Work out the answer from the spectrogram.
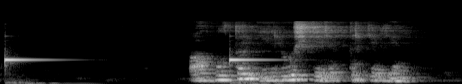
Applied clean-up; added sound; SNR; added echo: none; Marimba, xylophone; 3 dB; reverberation time 0.7 s.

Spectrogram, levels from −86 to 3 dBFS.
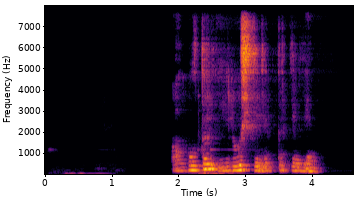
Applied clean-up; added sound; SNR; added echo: neural mask model DeepFilterNet 3.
